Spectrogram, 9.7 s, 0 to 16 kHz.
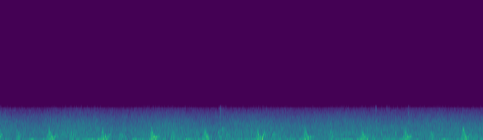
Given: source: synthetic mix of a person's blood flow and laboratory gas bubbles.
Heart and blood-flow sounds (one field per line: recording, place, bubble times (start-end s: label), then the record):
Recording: Doppler ultrasound of blood flow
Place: precordium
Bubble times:
3.85-4.20 s: bubbles
4.34-4.56 s: bubbles
7.42-7.56 s: bubbles
7.60-7.84 s: bubbles
7.87-7.96 s: bubbles
8.15-8.34 s: bubbles
From the record:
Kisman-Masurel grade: 221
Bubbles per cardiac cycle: several, 3 to 8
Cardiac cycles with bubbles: 10 to 50%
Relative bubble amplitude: barely perceptible (0.100 to 0.250)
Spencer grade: 2 (many but less than half of the cardiac periods contain bubble signals, singularly or in groups)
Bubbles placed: anywhere in the cardiac cycle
